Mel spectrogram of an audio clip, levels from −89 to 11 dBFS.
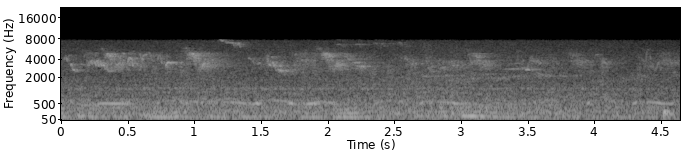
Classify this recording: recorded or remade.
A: recorded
